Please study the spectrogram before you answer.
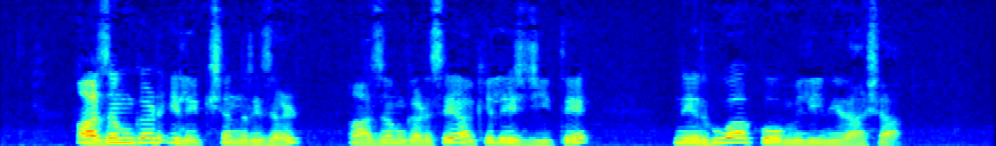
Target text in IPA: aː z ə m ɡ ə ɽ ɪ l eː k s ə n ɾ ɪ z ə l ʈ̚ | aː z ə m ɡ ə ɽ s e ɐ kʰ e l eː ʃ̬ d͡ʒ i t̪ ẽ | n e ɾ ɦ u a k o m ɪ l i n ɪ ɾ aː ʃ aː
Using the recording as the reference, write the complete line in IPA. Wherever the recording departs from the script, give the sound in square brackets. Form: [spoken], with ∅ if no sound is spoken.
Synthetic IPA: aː z ə m ɡ ə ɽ ɪ l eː k [ʃ] ə n ɾ ɪ z ə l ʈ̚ | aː z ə m ɡ ə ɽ s e ɐ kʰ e l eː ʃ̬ d͡ʒ [iː] t̪ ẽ | n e ɾ ɦ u a k o m ɪ l i n ɪ ɾ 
